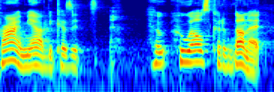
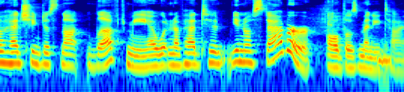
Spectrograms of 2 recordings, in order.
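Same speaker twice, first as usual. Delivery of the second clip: plain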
